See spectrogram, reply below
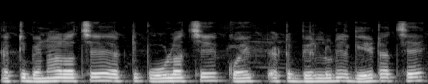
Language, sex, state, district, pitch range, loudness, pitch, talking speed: Bengali, male, West Bengal, Jalpaiguri, 145-165 Hz, -12 LUFS, 155 Hz, 140 wpm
